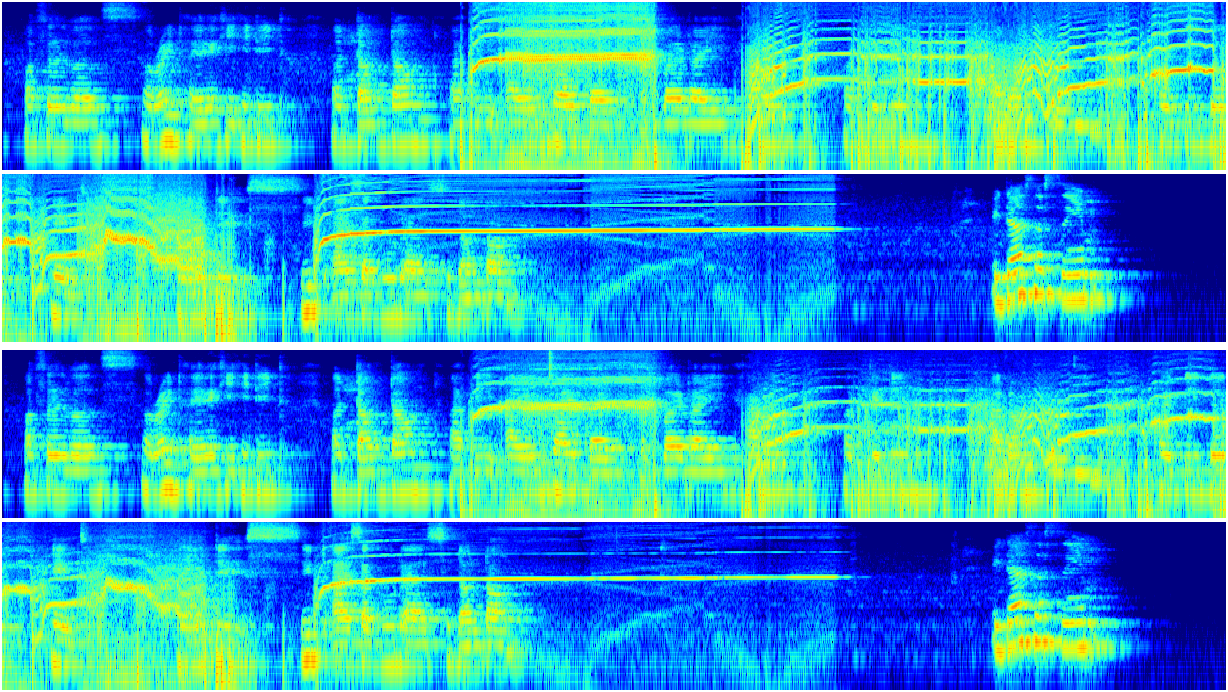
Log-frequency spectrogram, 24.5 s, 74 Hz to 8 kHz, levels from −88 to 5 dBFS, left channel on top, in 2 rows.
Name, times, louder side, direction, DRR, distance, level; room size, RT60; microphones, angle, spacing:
voice 1, 0.2-7.9 8.4-9.3 9.9-11.1 11.6-12.4 12.7-13.1 14.0-17.4, right 1 dB, 35° right, 4 dB, 1.9 m, -32 dB
sound 1, 4.3-6.6 6.8-6.9 7.2-15.1 15.3-20.6, left 6 dB, 55° left, 0.9 m, -25 dB
voice 2, 22.1-23.2, left 1 dB, 40° left, 5 dB, 1.8 m, -25 dB
12.0 x 9.4 x 8.9 m, 0.88 s
head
